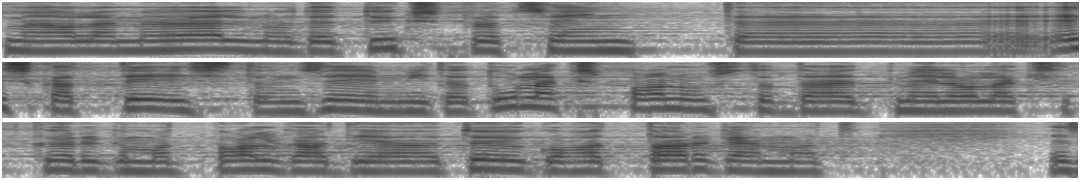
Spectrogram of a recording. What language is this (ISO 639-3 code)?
est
